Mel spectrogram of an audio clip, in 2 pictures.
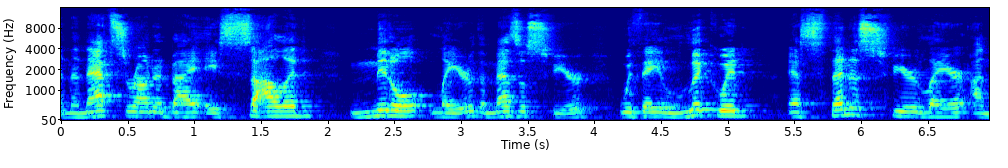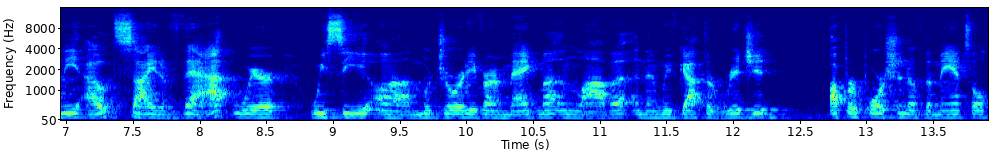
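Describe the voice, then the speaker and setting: A man talks at a moderate pace with a medium pitch, ordinary pitch variation and big swings in loudness. Noticeable background noise and audible room echo fill the recording. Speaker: science teacher. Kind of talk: recorded lecture video.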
